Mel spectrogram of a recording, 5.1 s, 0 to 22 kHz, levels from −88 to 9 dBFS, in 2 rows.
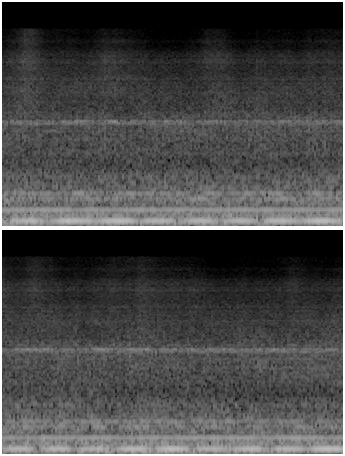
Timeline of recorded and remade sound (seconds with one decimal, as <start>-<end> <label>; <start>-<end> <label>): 0.0-5.1 remade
